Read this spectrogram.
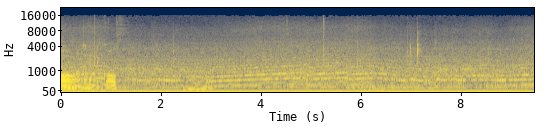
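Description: A racing car engine whines at high revs, rising and falling as the gears shift.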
